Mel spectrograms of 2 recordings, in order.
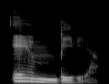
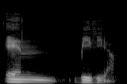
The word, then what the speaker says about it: envidia: Imagina que quieres decir envidia. En la escritura vemos una n, pero al pronunciarla la n se convierte en una m por influencia del sonido siguiente, que es una b. Decimos envidia, no envidia.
